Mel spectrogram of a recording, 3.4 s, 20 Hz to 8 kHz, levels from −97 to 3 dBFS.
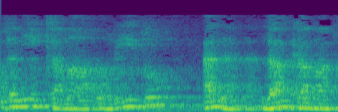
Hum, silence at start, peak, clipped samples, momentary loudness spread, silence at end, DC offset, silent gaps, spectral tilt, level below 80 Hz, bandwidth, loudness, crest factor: none; 0 s; -2 dBFS; under 0.1%; 7 LU; 0 s; under 0.1%; none; -13.5 dB/octave; -44 dBFS; 5.4 kHz; -19 LUFS; 16 dB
